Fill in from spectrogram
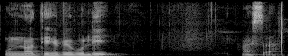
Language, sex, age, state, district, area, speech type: Odia, male, 30-45, Odisha, Nuapada, urban, spontaneous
